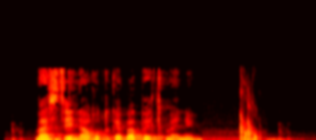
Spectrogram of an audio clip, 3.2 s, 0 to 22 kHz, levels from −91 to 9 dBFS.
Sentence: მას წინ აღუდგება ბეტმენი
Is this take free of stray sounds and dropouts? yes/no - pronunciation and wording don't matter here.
no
